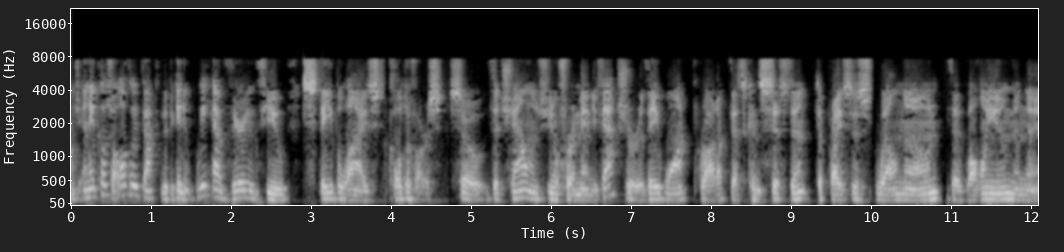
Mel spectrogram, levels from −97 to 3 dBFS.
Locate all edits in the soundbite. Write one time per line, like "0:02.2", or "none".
none

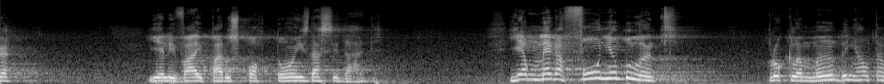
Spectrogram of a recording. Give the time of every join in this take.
0:05.2

